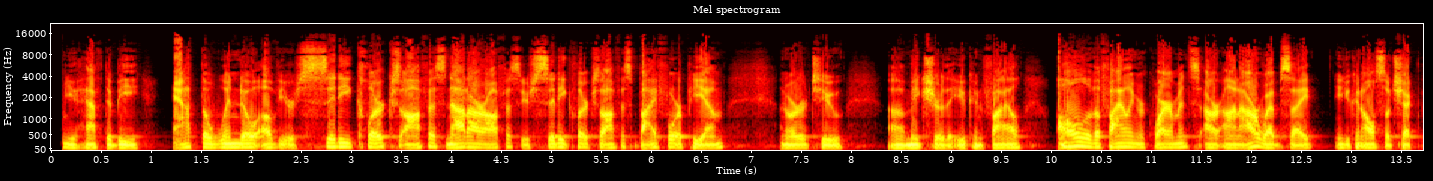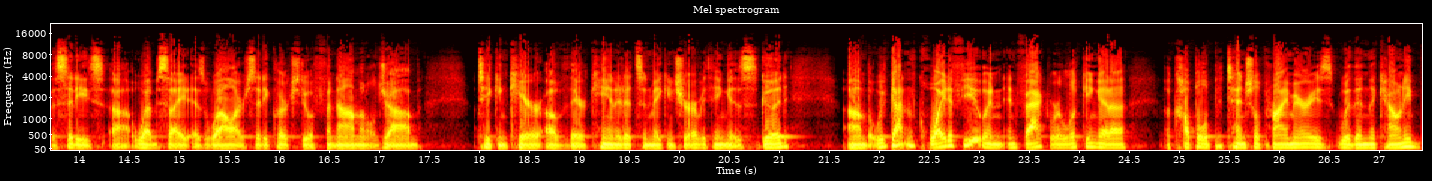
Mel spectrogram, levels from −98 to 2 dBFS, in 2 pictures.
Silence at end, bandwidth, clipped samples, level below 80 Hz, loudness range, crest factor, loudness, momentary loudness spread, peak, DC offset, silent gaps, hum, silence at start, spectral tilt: 0 s; 14.5 kHz; under 0.1%; -42 dBFS; 2 LU; 14 dB; -19 LUFS; 6 LU; -4 dBFS; under 0.1%; none; none; 0.1 s; -5 dB/octave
